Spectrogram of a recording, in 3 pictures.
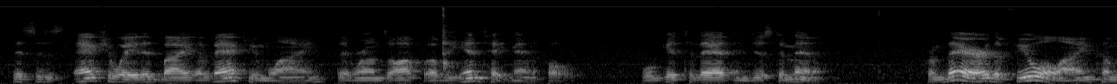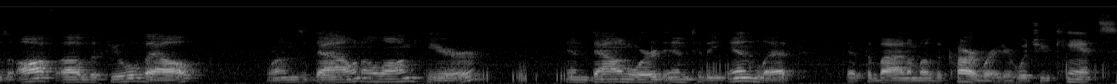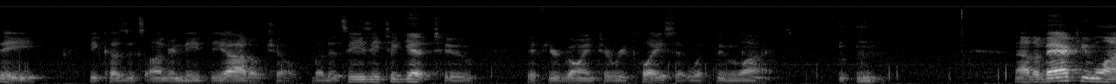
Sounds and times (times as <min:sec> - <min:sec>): Speech: 0:00.1 - 0:05.8, 0:06.4 - 0:08.3, 0:09.2 - 0:13.2, 0:13.8 - 0:16.1, 0:16.8 - 0:30.3, 0:32.5 - 0:33.5.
